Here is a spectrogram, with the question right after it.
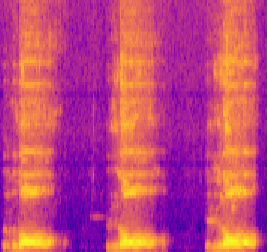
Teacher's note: تھوڑا کیا کریے، لام پہ جب آتے نا، تھوڑا زبان کو اوپر اٹھا کے، زبان کی نوک کو اوپر کی طرف اٹھا کے، منہ کو اچھا ذرا گول کر کے اس میں تھوڑا گونج پیدا کی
